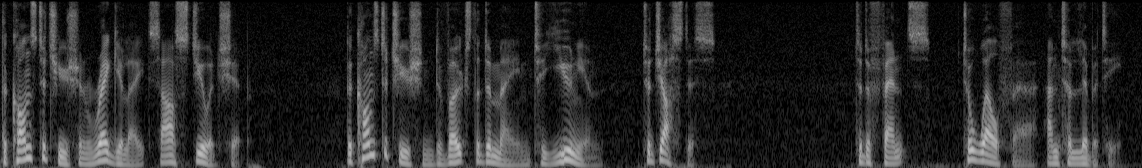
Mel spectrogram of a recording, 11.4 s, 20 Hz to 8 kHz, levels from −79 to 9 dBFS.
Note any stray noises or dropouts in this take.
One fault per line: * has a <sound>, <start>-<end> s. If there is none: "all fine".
all fine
